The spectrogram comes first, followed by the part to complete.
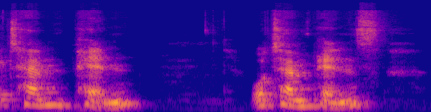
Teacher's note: the N at the end of 10 is more likely to be M rather than n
